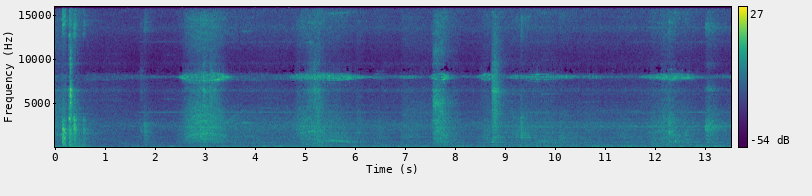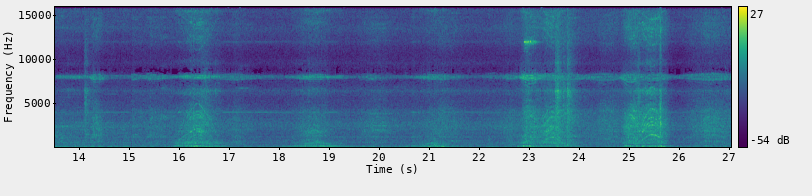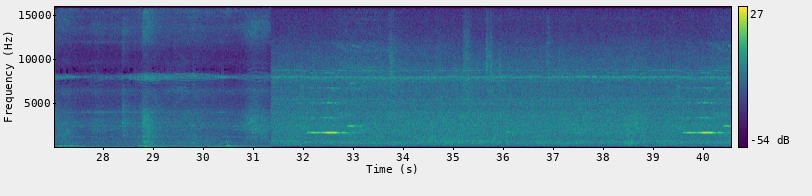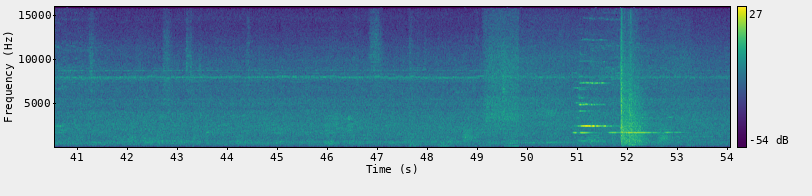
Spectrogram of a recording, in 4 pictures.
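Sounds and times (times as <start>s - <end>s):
factory line rumble and clunks: 0.0s - 31.6s
short high beeps: 32.1s - 33.2s.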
